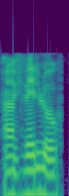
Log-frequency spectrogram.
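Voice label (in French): "velo", French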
